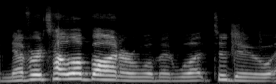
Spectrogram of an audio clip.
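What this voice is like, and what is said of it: Imitates a TV character's voice. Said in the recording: “Do you like my Gus impression? ... Yes, that was great.”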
